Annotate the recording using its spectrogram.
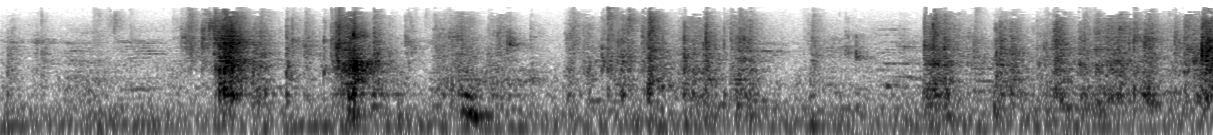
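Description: Plastic wrapping crinkling as individually wrapped cheese slices are unwrapped by hand. There are two louder crackles about a second in and just before two seconds, then softer rustling.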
